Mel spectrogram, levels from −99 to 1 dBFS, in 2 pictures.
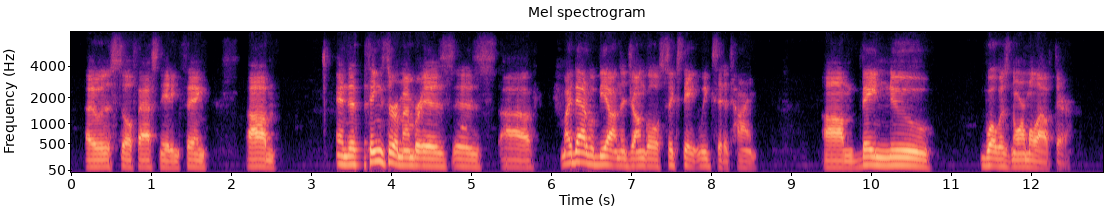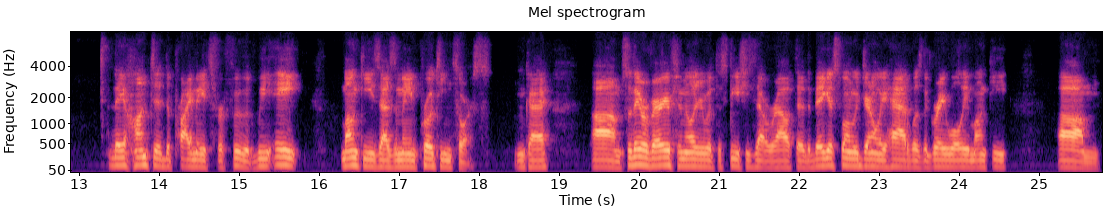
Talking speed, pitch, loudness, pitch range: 180 wpm, 105 Hz, -19 LUFS, 100-120 Hz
